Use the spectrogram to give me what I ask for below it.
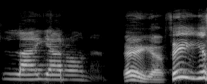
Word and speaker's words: La Llorona: I can't pronounce it. Lorona or It's La Llorona.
